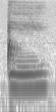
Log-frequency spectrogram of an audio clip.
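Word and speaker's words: 一: In Chinese, when reading a number, like a phone number or a room number, the pronunciation for the number 1 changes from yi to yao. Yi sounds very similar to the number 7, qi.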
